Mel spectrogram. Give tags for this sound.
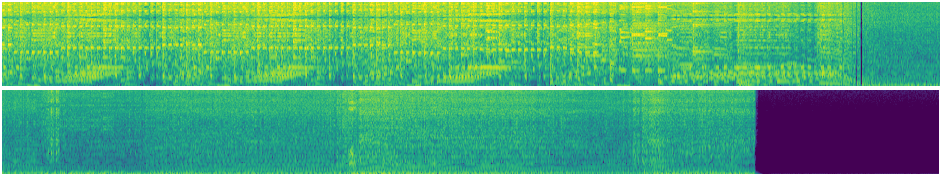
dark dee-m drastic glitch harsh idm m noise pressy processed soundscape virtual

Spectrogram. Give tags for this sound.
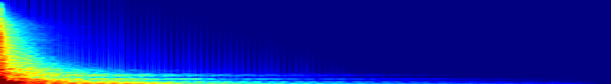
sample tama percussion drum hit tom drums kit

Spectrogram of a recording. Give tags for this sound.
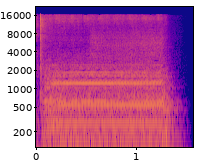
bmw buzz fuel motorcycle pump servo

